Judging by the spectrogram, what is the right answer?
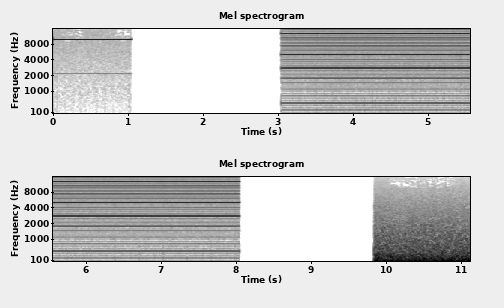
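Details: Simulated tinnitus: a high-pitched ringing tone, then a steady buzzing hum, then a hissing noise, imitating what tinnitus sounds like.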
